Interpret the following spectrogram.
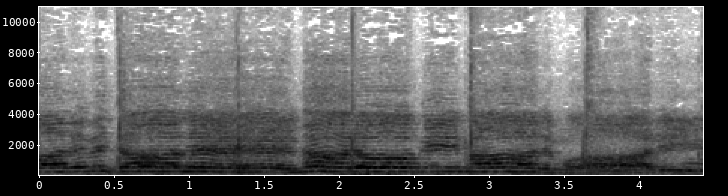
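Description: Group of men chanting a noha, a Shia mourning lament, in unison, with sharp slaps of matam (hands striking chests) keeping a beat about every three-quarters of a second.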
